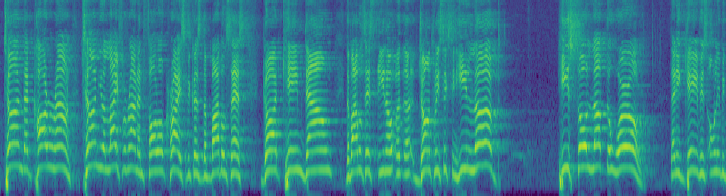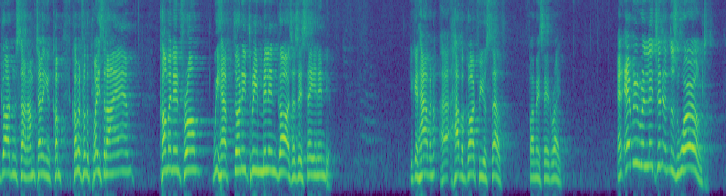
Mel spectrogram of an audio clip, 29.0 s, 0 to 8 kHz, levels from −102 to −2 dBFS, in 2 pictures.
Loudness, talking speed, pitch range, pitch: -21 LUFS, 180 wpm, 235-290 Hz, 265 Hz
